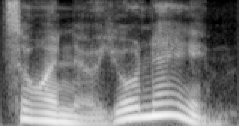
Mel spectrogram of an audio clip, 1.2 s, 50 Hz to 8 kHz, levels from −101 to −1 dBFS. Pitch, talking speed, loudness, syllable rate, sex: 145 Hz, 250 wpm, -14 LUFS, 4.6 syllables/s, male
